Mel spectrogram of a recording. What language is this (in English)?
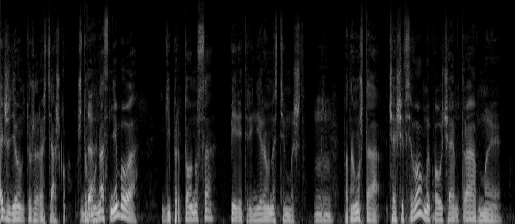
Russian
